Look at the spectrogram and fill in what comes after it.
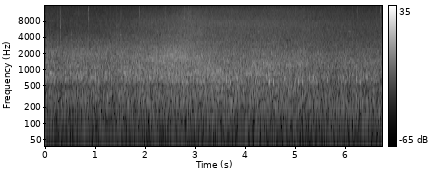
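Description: Distant passenger trains running along the line, a steady rushing rumble that swells a few seconds in and eases off.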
